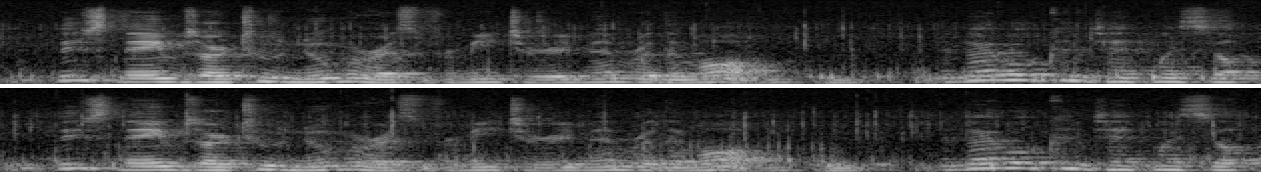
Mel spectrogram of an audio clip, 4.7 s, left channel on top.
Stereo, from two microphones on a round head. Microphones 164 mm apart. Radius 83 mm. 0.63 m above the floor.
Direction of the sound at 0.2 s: 15° left (ahead or behind).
